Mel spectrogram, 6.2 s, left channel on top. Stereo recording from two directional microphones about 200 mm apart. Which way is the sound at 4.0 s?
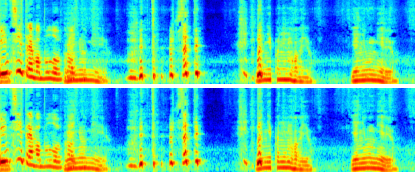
55° right (ahead or behind).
